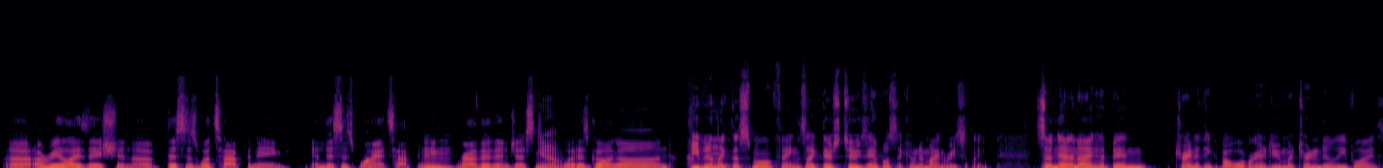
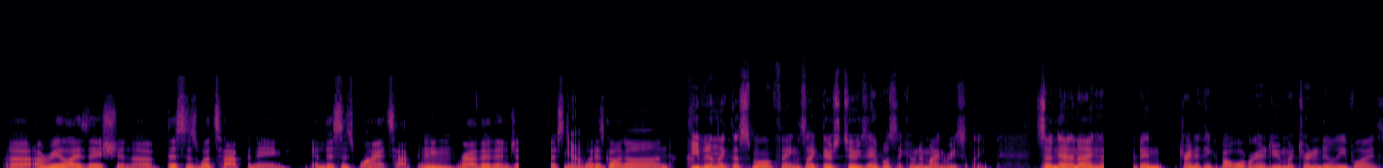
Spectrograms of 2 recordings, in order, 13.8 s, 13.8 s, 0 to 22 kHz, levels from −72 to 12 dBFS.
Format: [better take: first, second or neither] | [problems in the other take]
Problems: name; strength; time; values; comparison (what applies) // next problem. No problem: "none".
first | audio freezing; at 5 s and at 11 s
